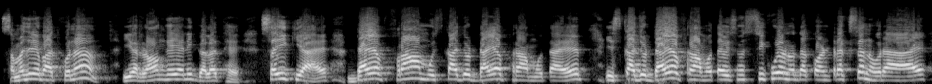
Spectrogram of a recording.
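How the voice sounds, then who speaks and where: High-voiced teacher quizzing himself aloud. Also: male voice, brisk, hardly any pauses. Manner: asks questions and answers them himself, repeats often. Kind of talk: video lesson explaining with a diagram.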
